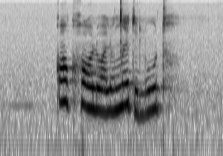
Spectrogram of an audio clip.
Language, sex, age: Xhosa, female, 35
